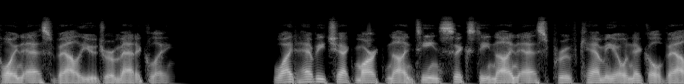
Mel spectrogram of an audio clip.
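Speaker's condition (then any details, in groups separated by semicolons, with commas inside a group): No condition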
